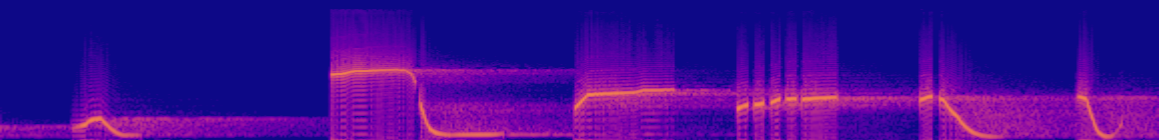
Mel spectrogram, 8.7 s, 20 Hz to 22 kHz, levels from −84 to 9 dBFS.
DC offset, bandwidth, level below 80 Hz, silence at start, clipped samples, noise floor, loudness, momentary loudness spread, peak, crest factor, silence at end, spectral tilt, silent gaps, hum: under 0.1%; 17 kHz; -62 dBFS; 0.55 s; under 0.1%; -59 dBFS; -24 LUFS; 20 LU; -14 dBFS; 14 dB; 0 s; -5 dB/octave; none; none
